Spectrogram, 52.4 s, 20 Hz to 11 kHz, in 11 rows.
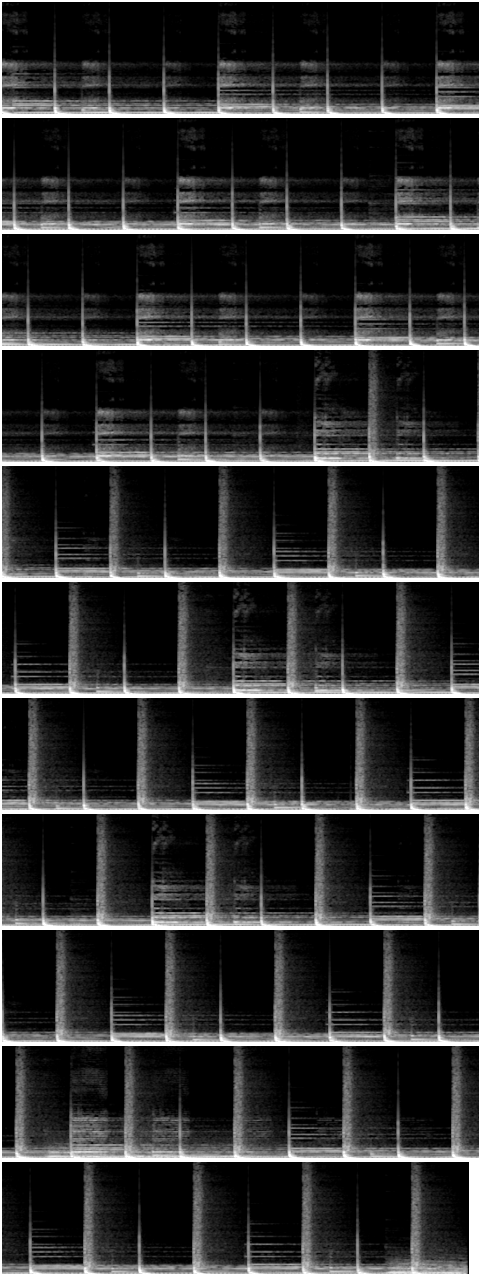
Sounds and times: synth 0.0 - 52.3
snare 19.1 - 19.4
snare 20.2 - 20.6
snare 21.3 - 21.6
snare 22.4 - 22.7
snare 23.5 - 23.8
snare 24.6 - 24.9
snare 25.6 - 26.0
snare 26.7 - 27.1
snare 27.8 - 28.2
snare 28.9 - 29.3
snare 30.0 - 30.4
snare 31.1 - 31.5
snare 32.1 - 32.6
snare 33.3 - 33.6
snare 34.4 - 34.8
snare 35.5 - 35.8
snare 36.6 - 36.9
snare 37.6 - 38.0
snare 38.7 - 39.1
snare 39.8 - 40.2
snare 40.9 - 41.3
snare 42.0 - 42.4
snare 43.1 - 43.4
voice 43.4 - 45.6
snare 44.2 - 45.7
snare 46.4 - 46.7
snare 47.5 - 47.8
snare 48.6 - 49.0
snare 49.6 - 50.1
snare 50.7 - 51.1
voice 51.6 - 52.3
snare 51.8 - 52.3

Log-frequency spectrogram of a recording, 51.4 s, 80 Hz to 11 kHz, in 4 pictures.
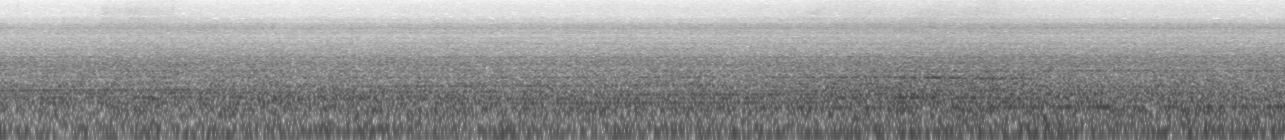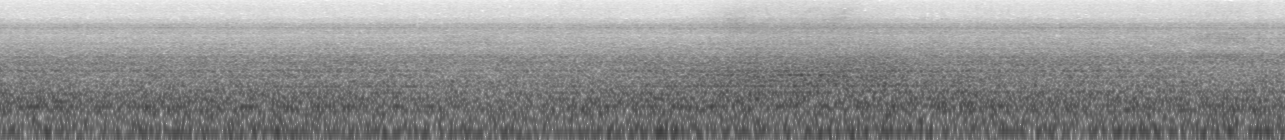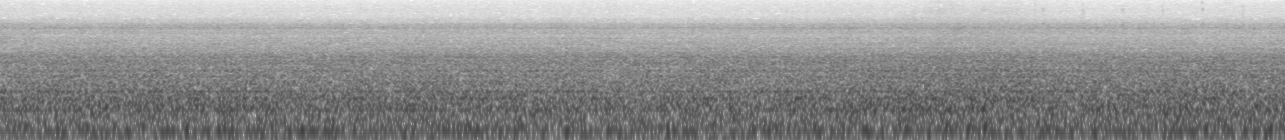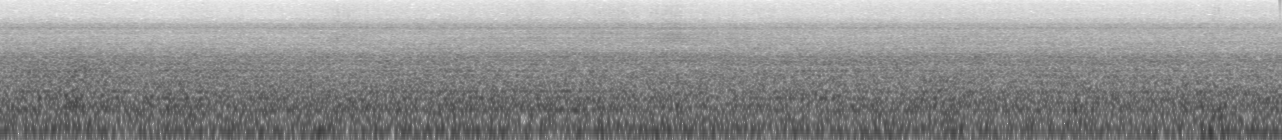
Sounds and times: car driving on a German Autobahn 0.0 - 51.3

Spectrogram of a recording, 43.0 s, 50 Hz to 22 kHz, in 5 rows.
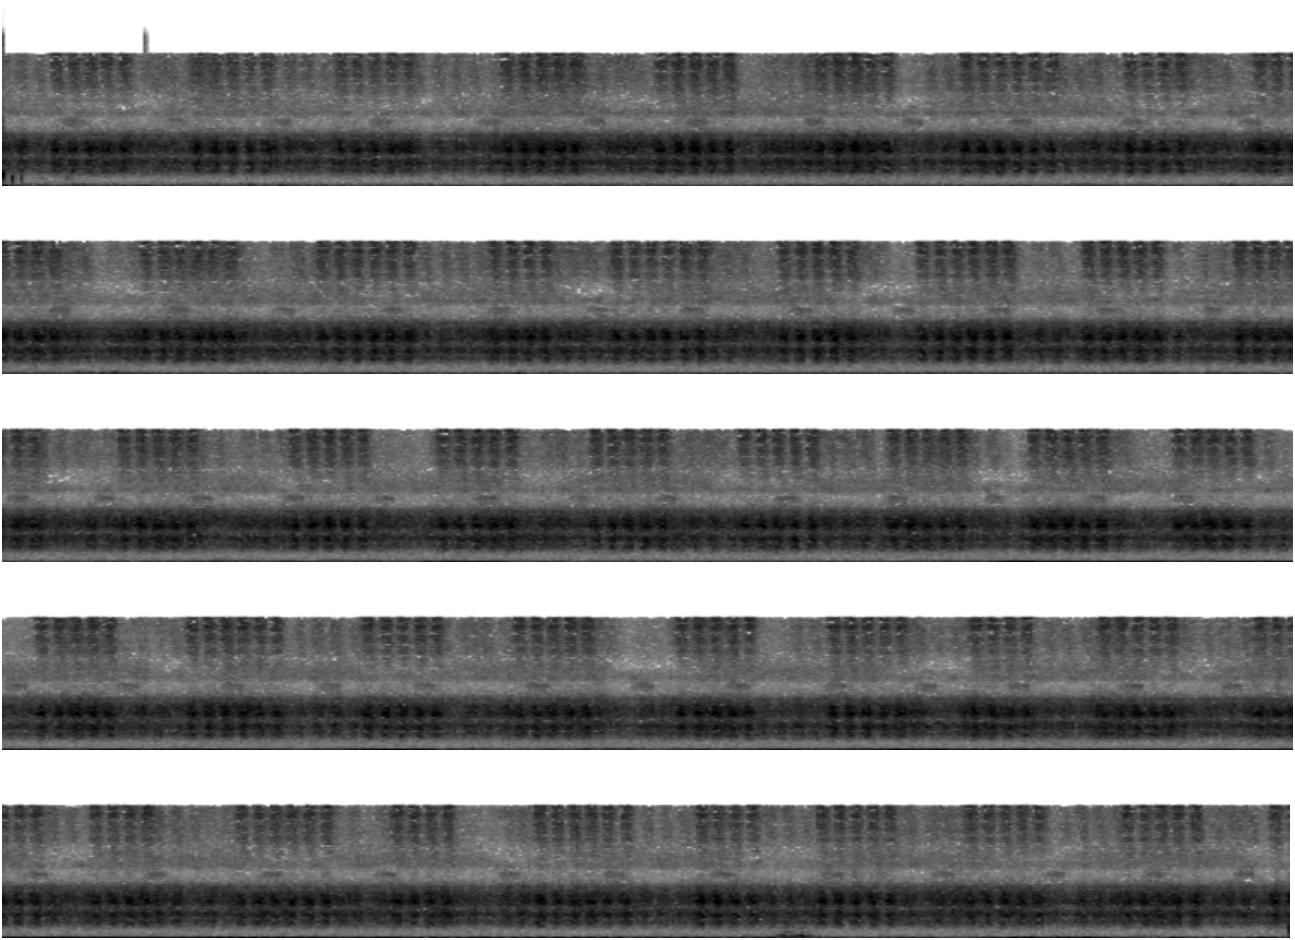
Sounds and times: insects 0.0 - 43.0

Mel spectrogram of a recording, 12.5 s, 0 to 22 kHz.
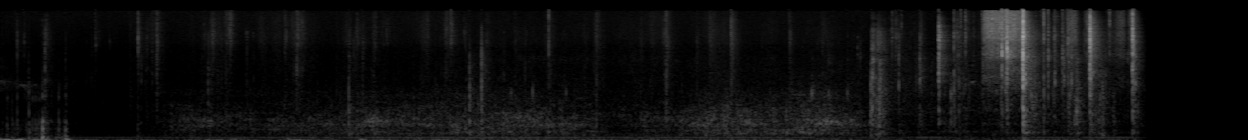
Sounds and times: traveling bag being rolled on a wooden floor 0.8 - 11.3

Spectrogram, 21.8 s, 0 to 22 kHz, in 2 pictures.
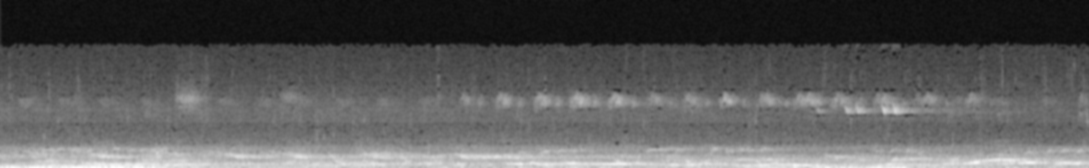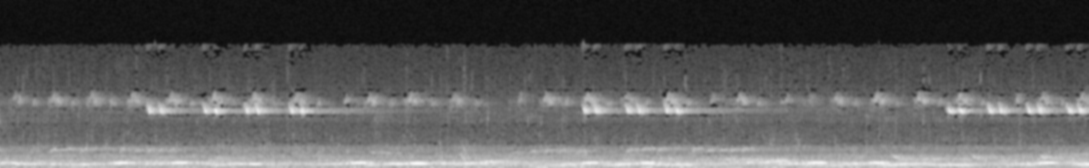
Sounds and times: birds 0.0 - 21.7
insects 0.0 - 21.7

